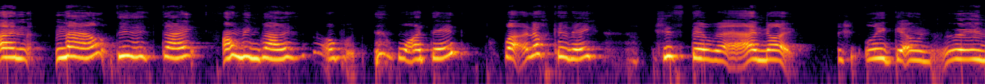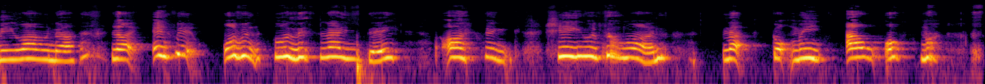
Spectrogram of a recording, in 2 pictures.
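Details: Adult woman with cerebral palsy talking to camera, garbled and hard to understand: dysarthria (cerebral palsy).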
